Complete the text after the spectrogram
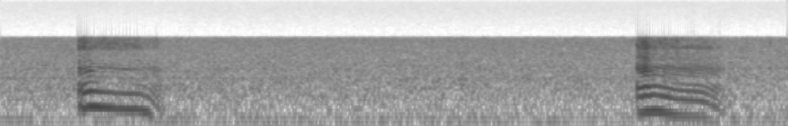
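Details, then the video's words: Sleeping cat snoring: two short, harmonic, droning breaths, each about half a second long and dipping slightly in pitch at the end, spaced almost four seconds apart over a quiet room background. "いびきをかく「ねこ」 Zzz... Zzz... Cat!"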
